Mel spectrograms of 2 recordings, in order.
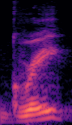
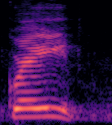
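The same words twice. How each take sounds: First: Said in the usual way. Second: Great repeated much higher, stressed; emphatic great. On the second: Real, not acted. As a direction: hit great again, higher and punchier.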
